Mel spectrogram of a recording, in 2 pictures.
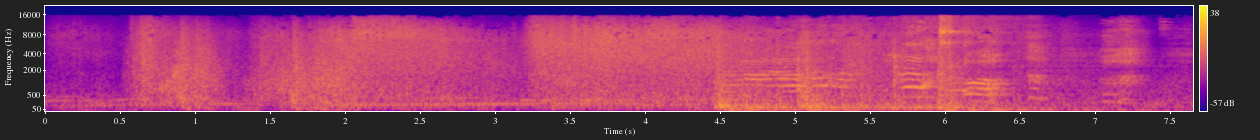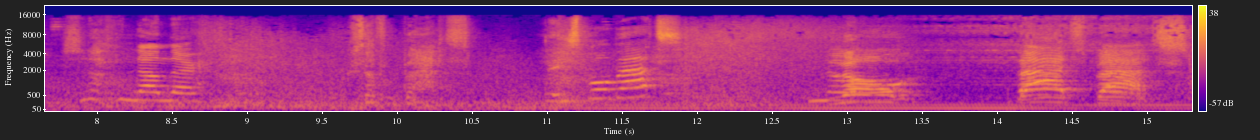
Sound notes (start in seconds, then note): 0.3 thunder; 4.6 both Screaming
